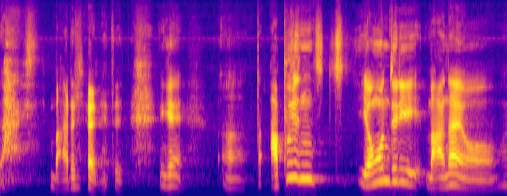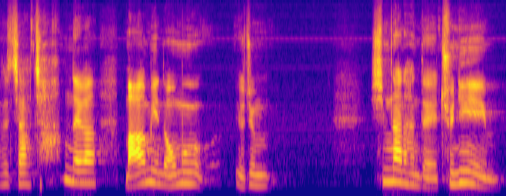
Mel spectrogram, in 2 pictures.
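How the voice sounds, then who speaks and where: Lively high-voiced pastor preaching. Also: male voice. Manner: animated storytelling, acting out quoted voices. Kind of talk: sermon.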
